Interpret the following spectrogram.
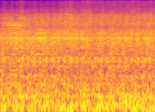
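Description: Steady mechanical running noise, even in level throughout, with a broad hiss over a low hum.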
